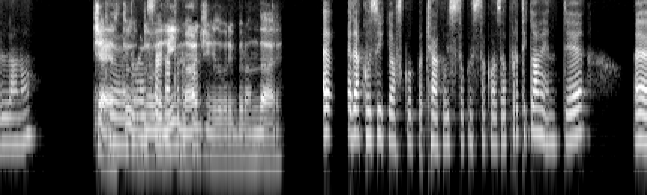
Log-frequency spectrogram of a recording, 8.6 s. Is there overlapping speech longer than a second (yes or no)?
yes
